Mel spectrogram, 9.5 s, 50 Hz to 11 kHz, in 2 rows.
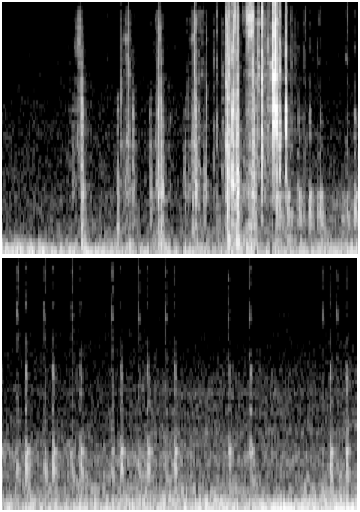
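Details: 2000 Chevrolet Blazer, no crank no start with erratic dash lights: irregular light ticking with no cranking over a faint hum; cause found to be a rusted battery ground connection, fixed by cleaning it.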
